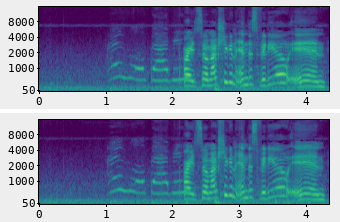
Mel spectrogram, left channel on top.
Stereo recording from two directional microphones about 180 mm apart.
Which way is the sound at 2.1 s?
10° left (ahead or behind).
